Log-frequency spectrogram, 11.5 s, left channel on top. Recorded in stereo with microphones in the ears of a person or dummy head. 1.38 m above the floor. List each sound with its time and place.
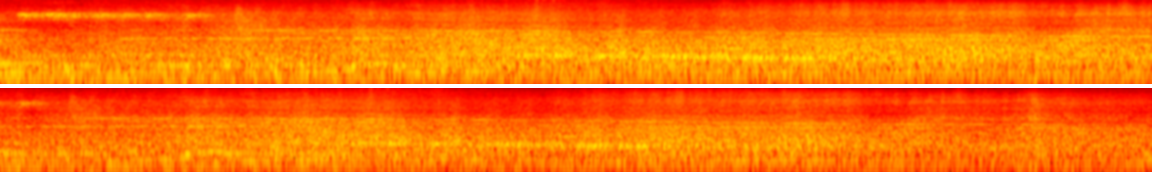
Only background noise.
